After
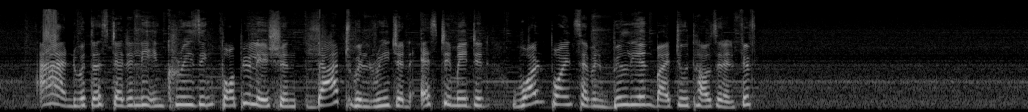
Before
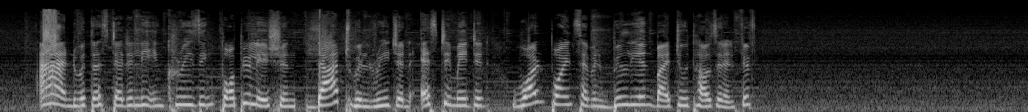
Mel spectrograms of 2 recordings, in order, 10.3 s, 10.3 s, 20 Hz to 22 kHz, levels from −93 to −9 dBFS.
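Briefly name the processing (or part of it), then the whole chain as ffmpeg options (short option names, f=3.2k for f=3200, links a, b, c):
laptop speaker: -af "highpass=f=250:w=0.5412,highpass=f=250:w=1.3066,equalizer=f=1.1k:t=o:w=0.24:g=12,equalizer=f=2k:t=o:w=0.53:g=5,alimiter=limit=-21.5dB:level=0:latency=1:release=298,volume=-5dB"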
